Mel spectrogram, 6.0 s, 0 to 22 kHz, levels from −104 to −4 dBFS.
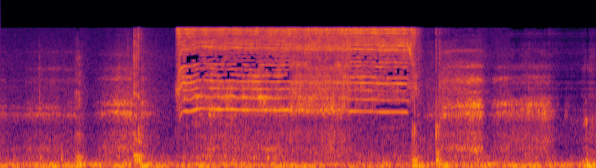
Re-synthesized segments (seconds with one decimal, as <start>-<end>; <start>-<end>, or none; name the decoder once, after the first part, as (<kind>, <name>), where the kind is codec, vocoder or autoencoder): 2.9-3.5 (codec, HILCodec); 5.1-6.0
